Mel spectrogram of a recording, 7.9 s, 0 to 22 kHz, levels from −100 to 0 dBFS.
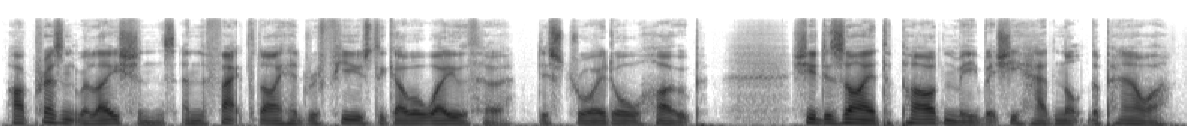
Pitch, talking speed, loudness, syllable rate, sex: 95 Hz, 220 wpm, -20 LUFS, 5.7 syllables/s, male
